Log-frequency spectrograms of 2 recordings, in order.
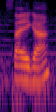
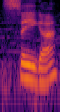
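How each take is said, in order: First: It is said the overseas way. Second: It is said the Australian way.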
